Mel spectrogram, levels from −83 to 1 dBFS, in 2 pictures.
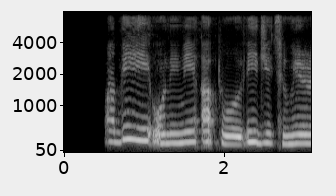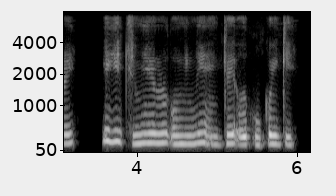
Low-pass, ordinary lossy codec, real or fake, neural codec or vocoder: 7.2 kHz; none; fake; codec, 24 kHz, 0.9 kbps, WavTokenizer, medium music audio release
